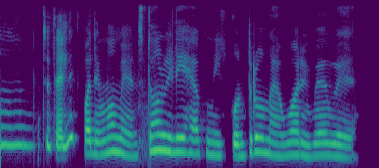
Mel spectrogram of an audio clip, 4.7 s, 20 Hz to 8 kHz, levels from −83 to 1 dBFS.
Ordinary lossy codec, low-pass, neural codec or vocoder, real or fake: none; 7.2 kHz; codec, 16 kHz, 2 kbps, X-Codec, HuBERT features, trained on balanced general audio; fake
